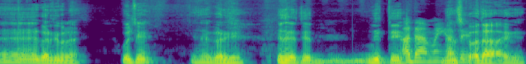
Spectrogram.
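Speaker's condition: Parkinson's disease; fall risk

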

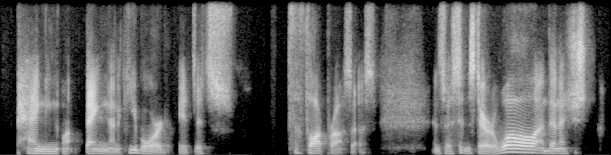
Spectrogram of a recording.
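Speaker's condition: No condition

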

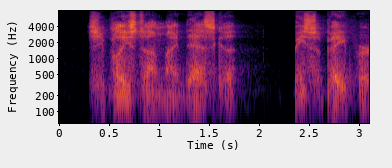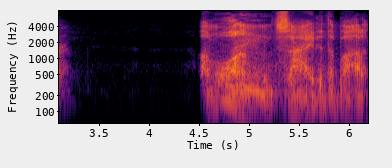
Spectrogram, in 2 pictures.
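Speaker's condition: Voice box removal needed; vocal cord cancer

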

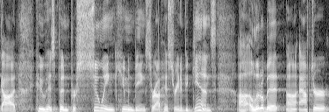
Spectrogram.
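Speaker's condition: No condition

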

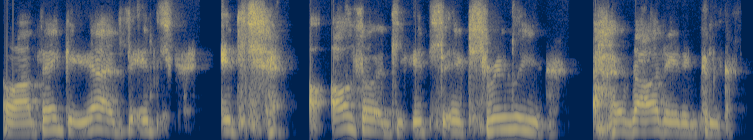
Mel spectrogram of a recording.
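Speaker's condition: Cerebral palsy; wheelchair user

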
